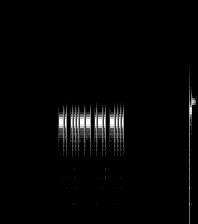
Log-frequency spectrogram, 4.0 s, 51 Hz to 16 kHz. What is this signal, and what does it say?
Morse code, heard as a keyed tone, about 40 wpm, 700 Hz. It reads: N3RB
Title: USA Call Signs - 4 Characters - 4x Character Spacing - 40wpm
